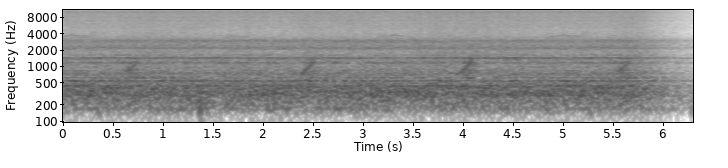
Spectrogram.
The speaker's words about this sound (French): Des phoques de Vedel.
